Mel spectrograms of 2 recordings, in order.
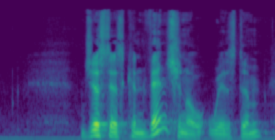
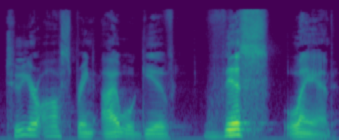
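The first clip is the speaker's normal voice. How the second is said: low start, then this punched out after a pause; measured build onto a weighty this; stress on THIS; 3 semitones lower than usual. Shown as a demonstration. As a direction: hold back, then land hard on this. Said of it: "at this point God says to him".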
